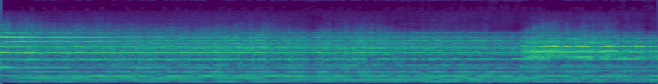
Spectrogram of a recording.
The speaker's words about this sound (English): What's that? What's what, my dear? Those bells. My church bells. Why are they ringing? Because I asked the minister to. I always wanted the bells to ring at my wedding.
